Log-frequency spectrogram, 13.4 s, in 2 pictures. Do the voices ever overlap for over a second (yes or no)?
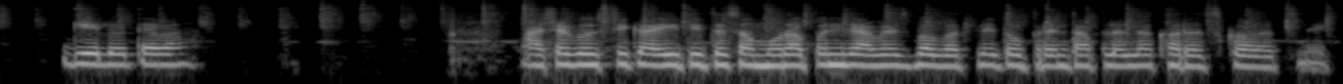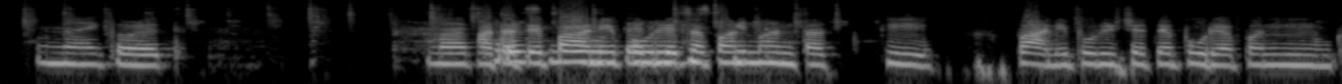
yes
